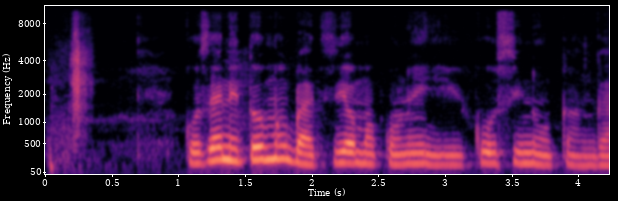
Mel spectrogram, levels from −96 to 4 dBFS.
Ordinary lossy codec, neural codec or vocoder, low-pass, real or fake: none; vocoder, 22.05 kHz, 80 mel bands, WaveNeXt; 9.9 kHz; fake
